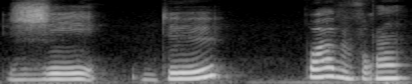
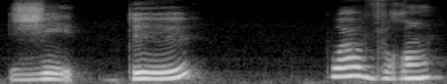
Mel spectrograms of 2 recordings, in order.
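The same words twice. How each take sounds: The two takes are said the same way.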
